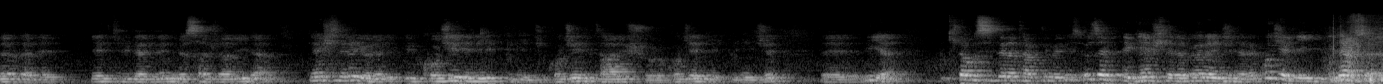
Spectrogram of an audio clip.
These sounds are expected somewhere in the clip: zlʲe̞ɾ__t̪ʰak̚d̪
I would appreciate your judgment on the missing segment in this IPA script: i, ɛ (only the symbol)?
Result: ɛ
